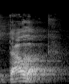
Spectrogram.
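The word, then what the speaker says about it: dewdhek: Now, number 12 is dalek.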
